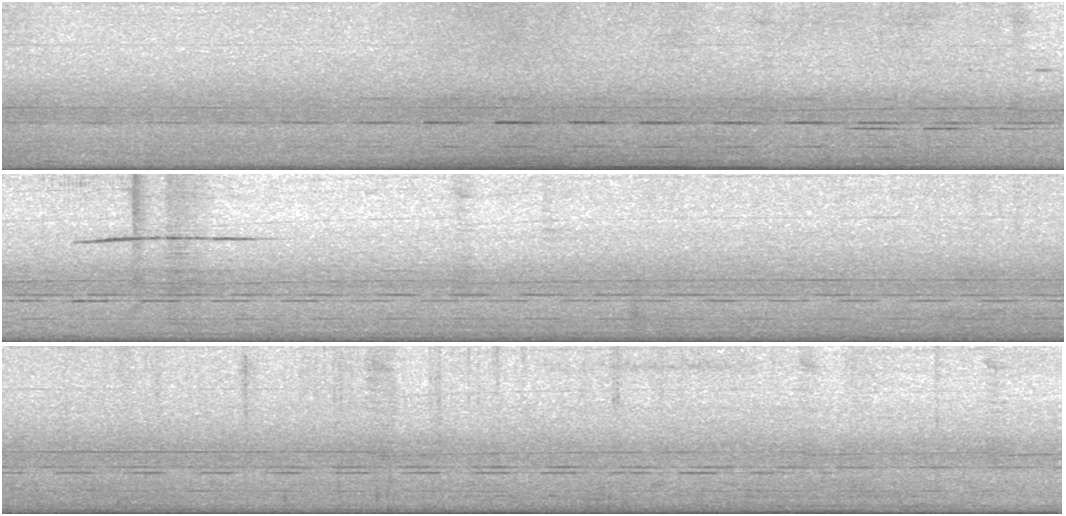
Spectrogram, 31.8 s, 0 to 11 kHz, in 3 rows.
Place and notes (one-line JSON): {"title": "Xianfu Rd., Taoyuan Dist., Taoyuan City - In front of the convenience store", "date": "2016-10-12 13:02:00", "description": "In front of the convenience store, Pedestrian footsteps, Woodworking construction sound, Traffic sound", "latitude": "24.99", "longitude": "121.30", "altitude": "111", "timezone": "Asia/Taipei"}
